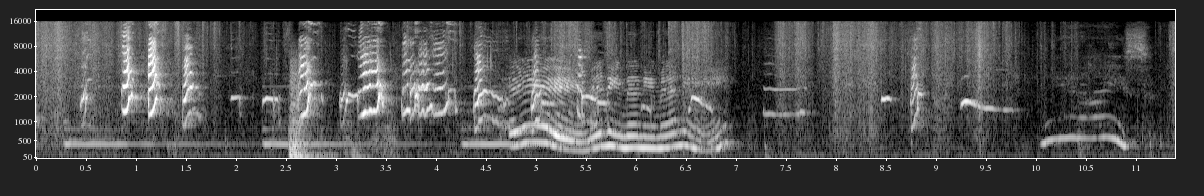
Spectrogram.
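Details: Six-week-old blenheim Cavalier King Charles Spaniel puppies from a litter of five in a home puppy pen: quick high squeaks and yips early on, then long wavering whines that rise and fall, with a steady low tone underneath at first.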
